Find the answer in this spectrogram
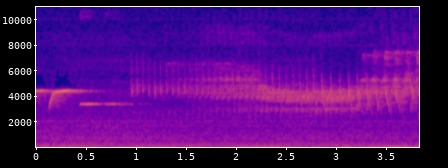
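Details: A canary gives a short thin whistle followed by a soft, high rattling trill that fades and swells slightly.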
